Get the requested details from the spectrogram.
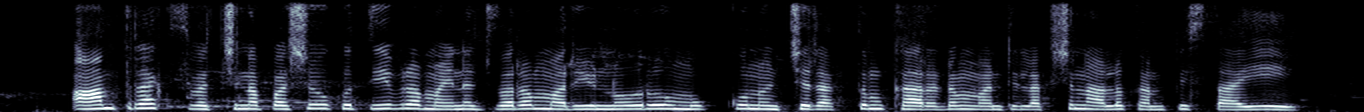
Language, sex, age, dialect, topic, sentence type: Telugu, female, 60-100, Southern, agriculture, statement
